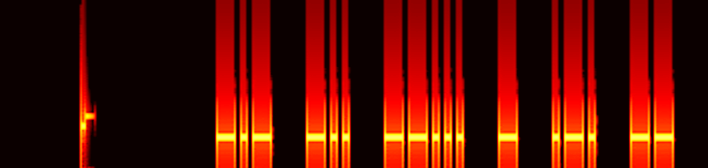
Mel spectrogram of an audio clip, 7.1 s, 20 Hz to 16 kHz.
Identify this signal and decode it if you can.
Morse code, heard as a keyed tone, about 20 wpm, spaced as for 14 wpm, 700 Hz. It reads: KD7TRM
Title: 200 Lesson 32g - Letter k - Call Signs 20wpm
